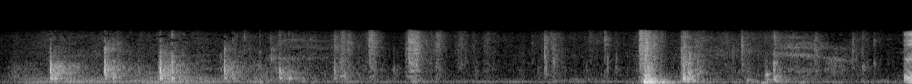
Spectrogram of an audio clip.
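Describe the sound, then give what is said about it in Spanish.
A door is handled, with a series of knocks and rattles followed by a louder thud as it shuts, amid scattered footsteps and shuffling. “Sales por esa puerta, que ahí nos aguardan tantito, ¿eh?”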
